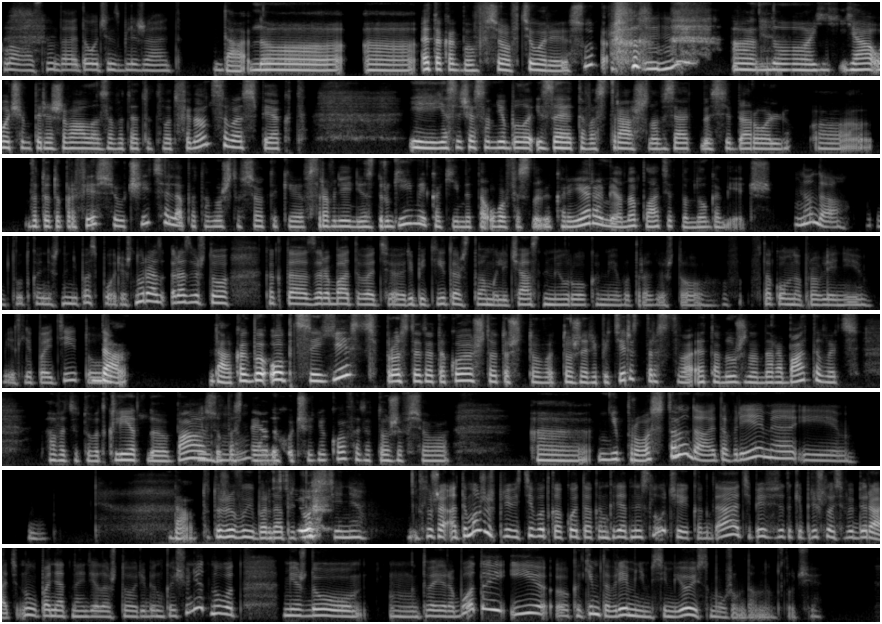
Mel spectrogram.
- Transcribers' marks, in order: chuckle; tapping; other background noise; chuckle; "репетиторство" said as "репетирторство"; "клиентскую" said as "клиентную"; chuckle; "данном" said as "дамном"
- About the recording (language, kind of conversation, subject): Russian, podcast, Как вы выбираете между семьёй и карьерой?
